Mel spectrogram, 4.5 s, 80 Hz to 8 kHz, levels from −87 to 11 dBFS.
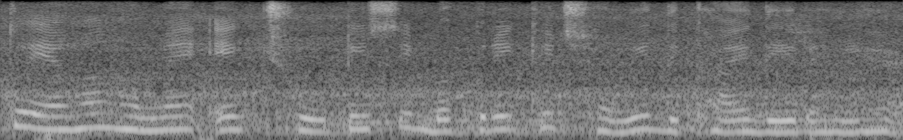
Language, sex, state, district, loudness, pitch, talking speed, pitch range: Hindi, female, Gujarat, Gandhinagar, -17 LUFS, 230 Hz, 170 wpm, 205-245 Hz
